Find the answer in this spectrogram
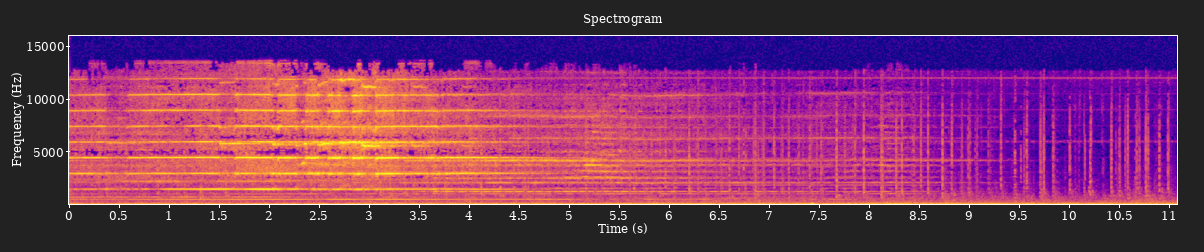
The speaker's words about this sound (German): Plötzlich das Dröhnen von schweren Motoren.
